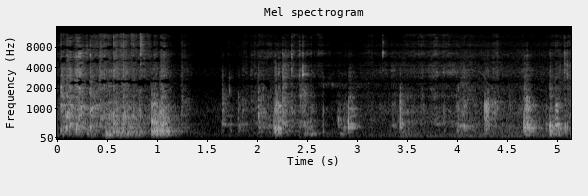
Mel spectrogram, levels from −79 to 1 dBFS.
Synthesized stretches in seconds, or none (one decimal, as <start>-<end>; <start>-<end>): 2.2-4.0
